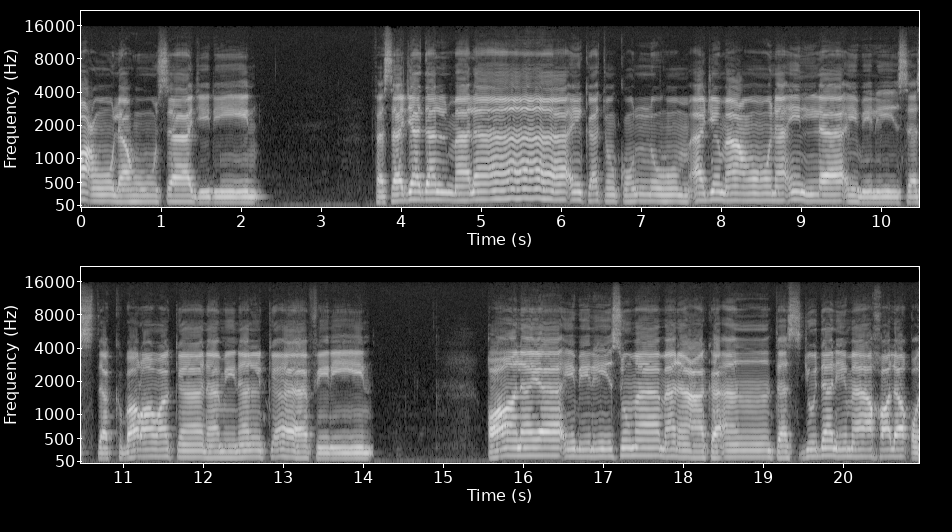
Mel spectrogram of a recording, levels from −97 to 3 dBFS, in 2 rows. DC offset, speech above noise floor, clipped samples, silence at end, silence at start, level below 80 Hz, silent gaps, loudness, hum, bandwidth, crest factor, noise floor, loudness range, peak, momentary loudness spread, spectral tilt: under 0.1%; 38 dB; under 0.1%; 0 s; 0 s; -58 dBFS; none; -18 LUFS; none; 15.5 kHz; 14 dB; -57 dBFS; 4 LU; -6 dBFS; 8 LU; -4 dB/octave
